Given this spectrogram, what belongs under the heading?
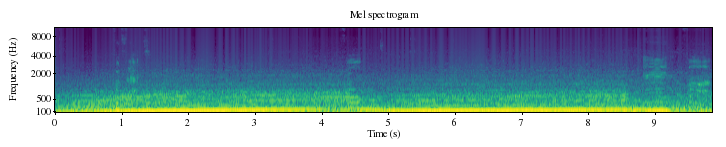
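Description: Abarth 595 engine pulled hard at full throttle from inside the cabin, a loud rising drone that climbs, dips briefly at a gear change, then climbs again, with someone talking over it.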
